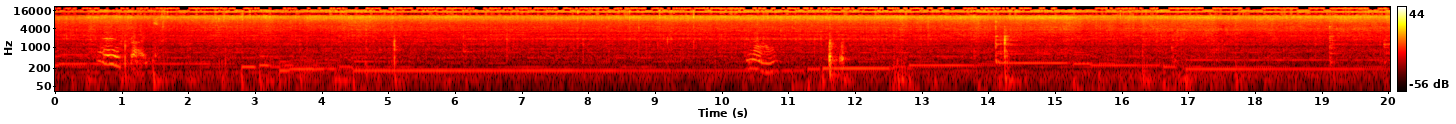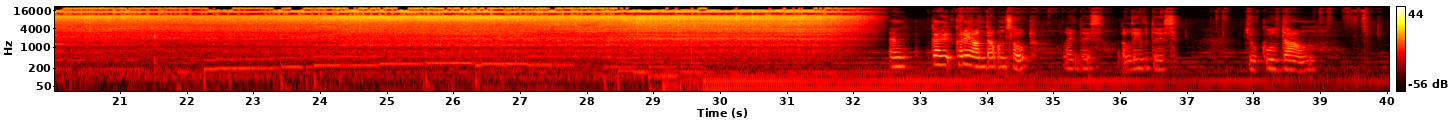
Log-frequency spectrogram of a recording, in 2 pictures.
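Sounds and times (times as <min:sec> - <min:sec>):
vegetables sizzling in a pan: 0:00.0 - 0:32.5
utensil knocking: 0:11.3 - 0:13.2, 0:13.8 - 0:21.9.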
